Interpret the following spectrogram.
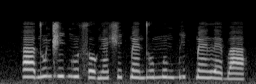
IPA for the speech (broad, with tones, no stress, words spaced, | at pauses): a˧dũ˦d͡ʒi˦ɡũ˧ so˨ɡɛ̃˨ʃi˧k͡pɛ̃˧ du˧mũ˦ɡ͡bi˦˨ k͡pɛ̃˧ lɛ˨ba˨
